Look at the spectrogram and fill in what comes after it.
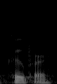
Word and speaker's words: Cowper: Cowper, Cooper, some people pronounce it that,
